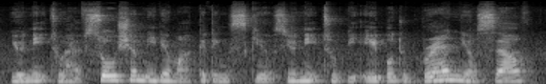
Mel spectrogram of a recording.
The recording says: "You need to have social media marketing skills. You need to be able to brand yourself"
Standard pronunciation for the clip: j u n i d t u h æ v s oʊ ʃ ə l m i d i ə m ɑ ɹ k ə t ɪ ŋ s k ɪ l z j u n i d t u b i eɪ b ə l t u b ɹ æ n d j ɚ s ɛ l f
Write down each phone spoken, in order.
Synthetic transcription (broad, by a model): j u n i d t u h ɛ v s oʊ ʃ ə l m i d i ə m ɑ k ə t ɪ ŋ s k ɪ l s j u n i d t u b i eɪ b ə l t u b ɹ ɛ n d j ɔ s ɛ l f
